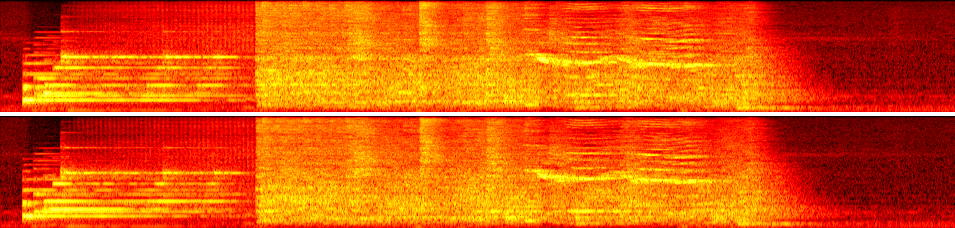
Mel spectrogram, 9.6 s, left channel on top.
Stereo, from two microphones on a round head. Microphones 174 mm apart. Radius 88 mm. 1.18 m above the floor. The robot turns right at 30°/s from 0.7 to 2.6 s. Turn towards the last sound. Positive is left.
turn(degrees=40)  # may be behind; listen again after turning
